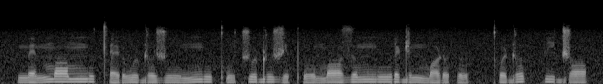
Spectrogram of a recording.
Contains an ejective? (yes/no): yes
